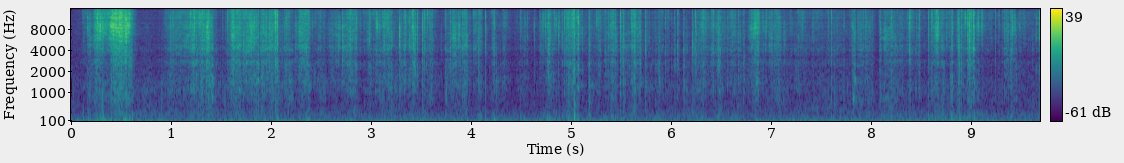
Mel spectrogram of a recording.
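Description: Long fingernails of both hands scratch over the printed logo on a grey and black tie-dye cotton t-shirt worn by a person. A loud, bright rasp opens the clip, then softer, steady scratching continues with quick fabric crackles throughout.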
